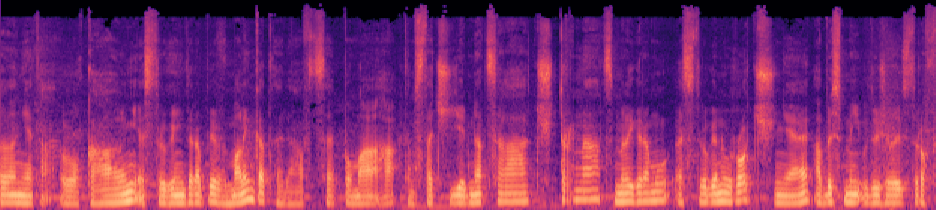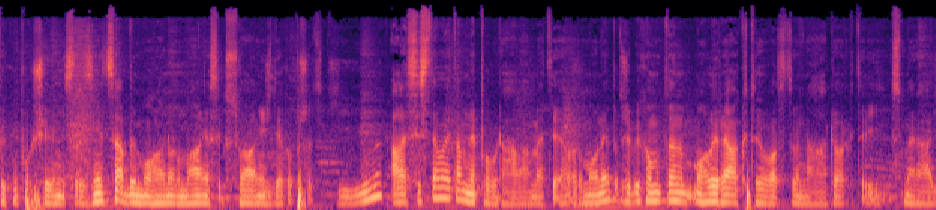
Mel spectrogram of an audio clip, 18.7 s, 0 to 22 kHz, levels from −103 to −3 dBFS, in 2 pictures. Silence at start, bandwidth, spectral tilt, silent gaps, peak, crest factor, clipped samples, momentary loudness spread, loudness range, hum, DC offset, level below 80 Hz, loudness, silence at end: 0 s; 19.5 kHz; -6 dB/octave; none; -4 dBFS; 18 dB; under 0.1%; 10 LU; 3 LU; none; under 0.1%; -42 dBFS; -23 LUFS; 0 s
